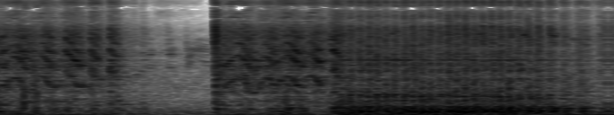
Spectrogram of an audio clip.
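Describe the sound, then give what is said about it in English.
An old car engine is turned over, cranking over and over with a rapid, rhythmic churning, pausing at a sharp click, then cranking again louder and rougher without catching, with no voices. “Now, can you just turn the engine over, please?”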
